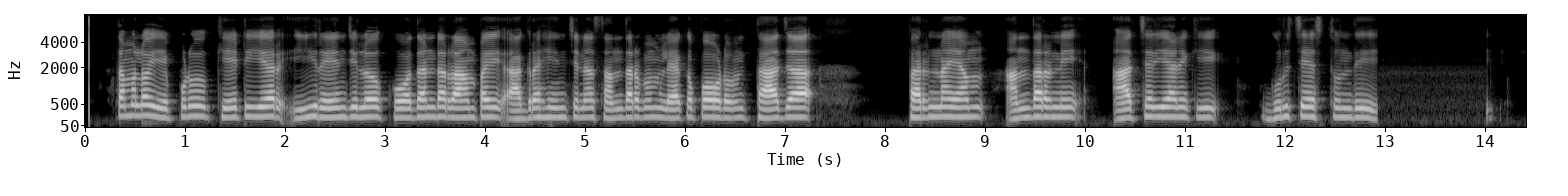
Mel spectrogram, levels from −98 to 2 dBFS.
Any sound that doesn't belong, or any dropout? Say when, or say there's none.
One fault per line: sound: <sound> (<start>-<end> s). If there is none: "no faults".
no faults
